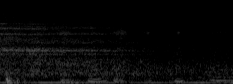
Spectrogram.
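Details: Quiet snuffly snorts, snores and noisy breathing from a pet pug moving around the room during real-life filming, heard faintly over steady room hum: snorting.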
